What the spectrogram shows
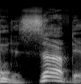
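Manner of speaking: ordinary talk, nothing marked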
